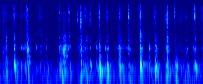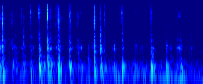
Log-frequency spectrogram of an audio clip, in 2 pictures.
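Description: Fingertips and long French-manicured nails of both hands type quietly on the black plastic chiclet keys of a red laptop with a hollow body. A steady, uneven run of quick, bright plastic clicks is heard, each tap with a soft low thud and almost no ring.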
